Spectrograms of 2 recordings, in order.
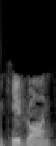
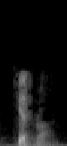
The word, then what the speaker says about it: Kidron: You'd say maybe Kidron, K-I-D-R-O-N. Some folks spell it K-E-D-R-O-N.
